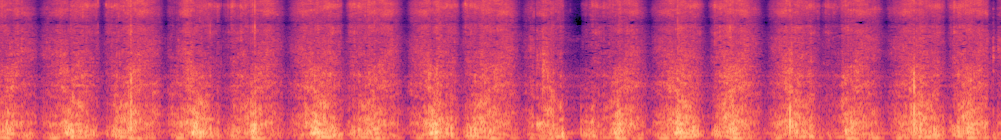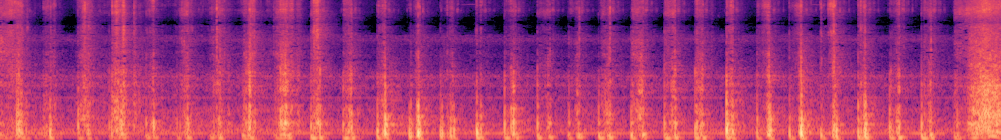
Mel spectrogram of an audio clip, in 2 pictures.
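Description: Long fingernails scratch and rub across a large, flat, brown corrugated cardboard sheet. About halfway through, the broad, rhythmic swishing strokes give way to quicker, sharper scratches. The sound is dry, low and papery, with little brightness.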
